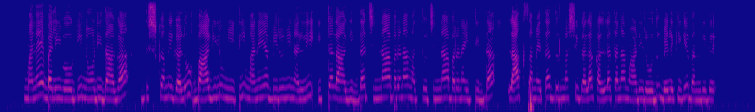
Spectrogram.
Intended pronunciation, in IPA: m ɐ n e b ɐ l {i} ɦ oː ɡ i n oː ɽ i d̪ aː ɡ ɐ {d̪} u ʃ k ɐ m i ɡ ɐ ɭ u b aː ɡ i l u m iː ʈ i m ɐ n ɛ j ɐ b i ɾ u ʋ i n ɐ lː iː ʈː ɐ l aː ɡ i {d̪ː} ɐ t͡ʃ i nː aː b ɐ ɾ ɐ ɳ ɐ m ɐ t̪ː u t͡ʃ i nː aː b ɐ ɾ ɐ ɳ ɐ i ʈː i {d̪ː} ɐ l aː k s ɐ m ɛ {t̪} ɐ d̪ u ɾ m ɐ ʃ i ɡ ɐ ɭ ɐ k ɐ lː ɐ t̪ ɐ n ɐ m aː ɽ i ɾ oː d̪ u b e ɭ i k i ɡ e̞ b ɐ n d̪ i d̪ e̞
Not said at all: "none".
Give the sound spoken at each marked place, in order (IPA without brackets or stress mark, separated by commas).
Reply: i, d̪, d̪ː, d̪ː, t̪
